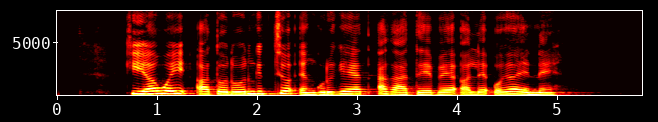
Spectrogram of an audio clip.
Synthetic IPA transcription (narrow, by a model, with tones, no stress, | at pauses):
kɪ˨ja˦we˦ja˨to˨no˨˦nɡɪ˦t͡ʃo˦ʔe˨ŋɡu˨ɾɡɛ˦ta˦ɣa˨tɛ˨bɛ˦ʔɔ˦le˦ʔo˦jɔ˦e˨nɛ˨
